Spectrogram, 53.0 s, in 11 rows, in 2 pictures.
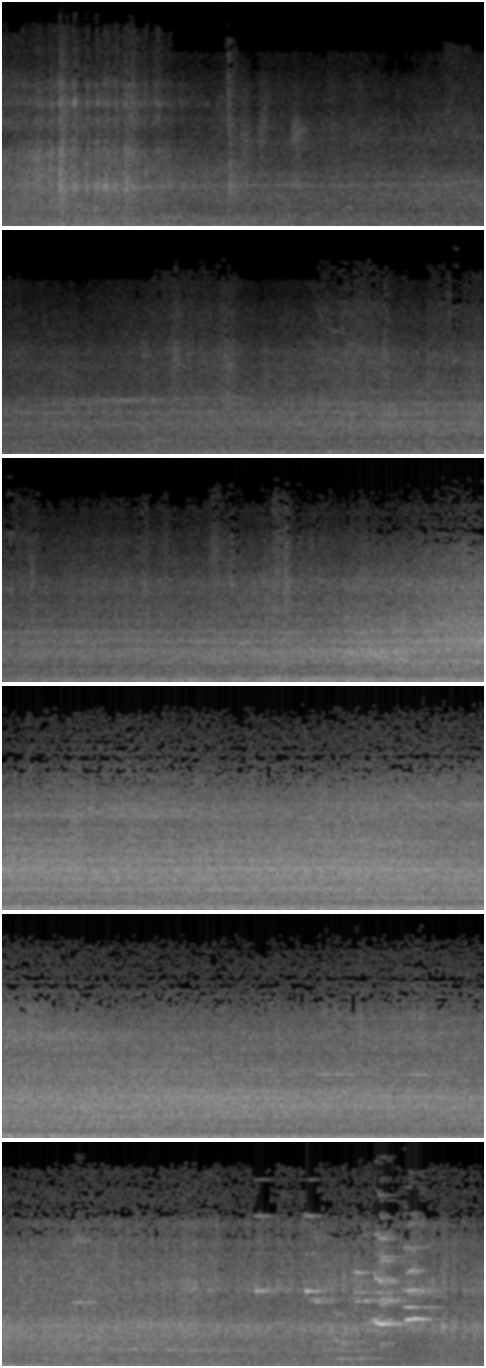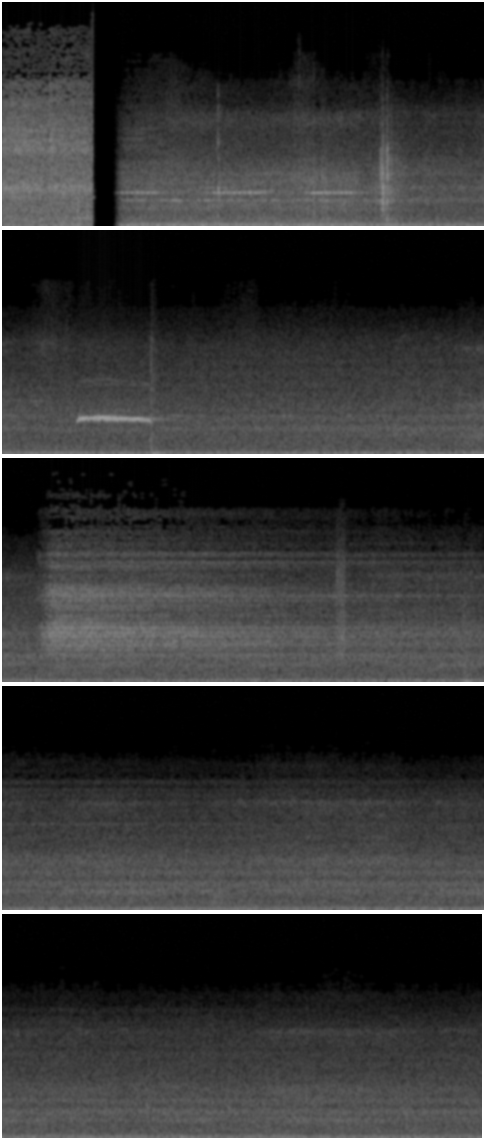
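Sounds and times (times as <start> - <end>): train wheels rumbling: 0.0 - 34.3.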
